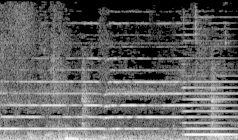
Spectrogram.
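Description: Violin playing a natural harmonic on the E string, lightly touched at the middle of the string: a steady, pure high note an octave above the open E. Near the end a second note an octave lower comes in beneath it.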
